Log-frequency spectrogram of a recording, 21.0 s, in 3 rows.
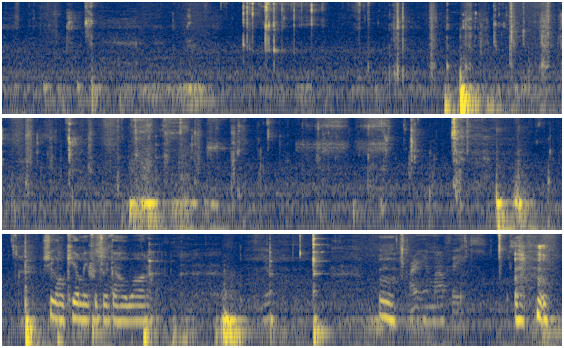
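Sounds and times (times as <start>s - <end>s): chewing crunchy cucumber: 3.0s - 11.0s.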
